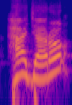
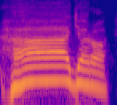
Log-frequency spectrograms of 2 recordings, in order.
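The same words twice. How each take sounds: First: The first vowel is kept short. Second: The first vowel is drawn out long. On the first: The speaker calls it wrong. "wah itu salah itu" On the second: The speaker calls it right. "pakai alif"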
